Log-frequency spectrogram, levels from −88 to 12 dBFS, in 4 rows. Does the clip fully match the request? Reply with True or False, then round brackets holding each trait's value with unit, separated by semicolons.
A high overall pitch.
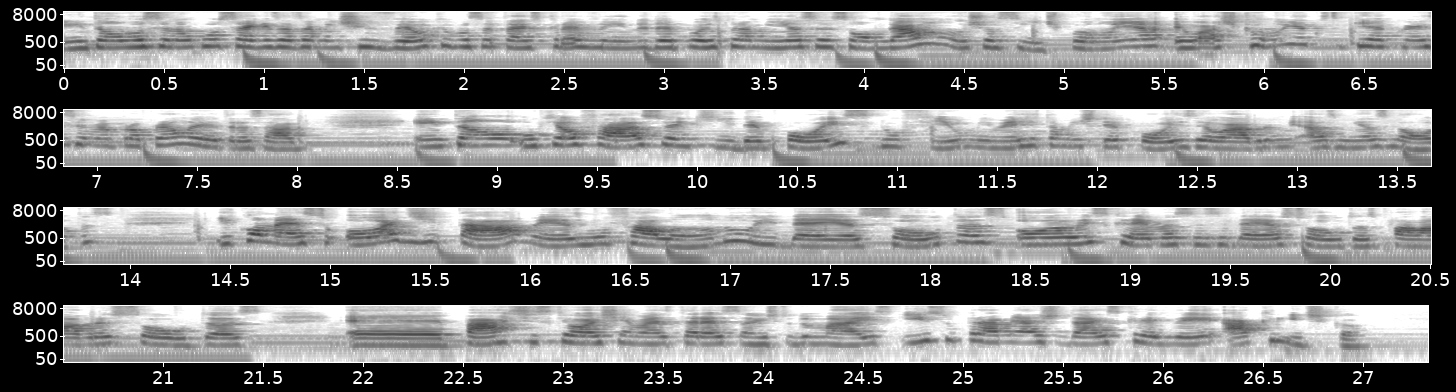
True (275 Hz)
